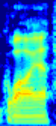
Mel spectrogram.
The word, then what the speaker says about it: Guyer: I'm going to say Guire. Does anybody know David? – I think that's right. – Okay. – I could be okay. – wrong. – Yeah, David's surname is spelled, David's surname is spelled Guyer. So I'm going with Guyer.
